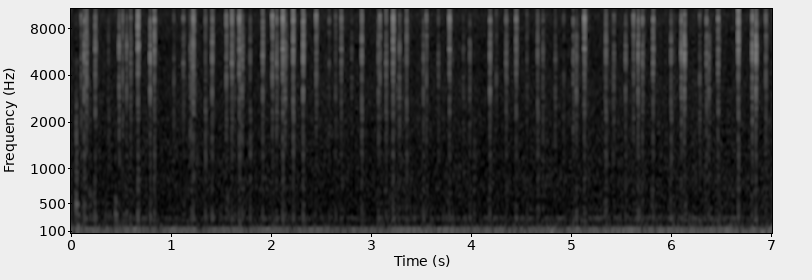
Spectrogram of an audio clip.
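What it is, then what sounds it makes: Glass candle jar. Long nails tap and scratch the glass bottom and lower edge of a glass candle jar full of wax that is held up. Rapid, irregular, bright ticks and scrapes sound over a steady low hum throughout.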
